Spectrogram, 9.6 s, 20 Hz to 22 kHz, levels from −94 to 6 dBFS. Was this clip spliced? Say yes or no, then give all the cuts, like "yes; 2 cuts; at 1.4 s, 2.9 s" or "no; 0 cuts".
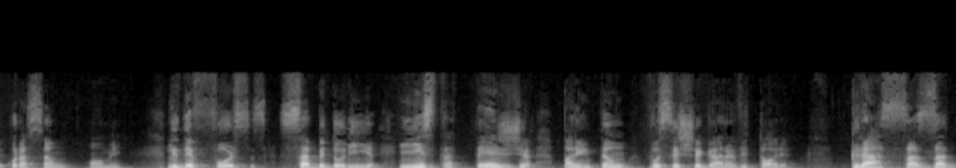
no; 0 cuts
